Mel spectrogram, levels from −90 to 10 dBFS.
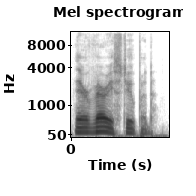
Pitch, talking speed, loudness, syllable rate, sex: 100 Hz, 185 wpm, -15 LUFS, 6.7 syllables/s, male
